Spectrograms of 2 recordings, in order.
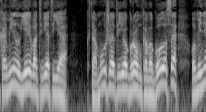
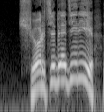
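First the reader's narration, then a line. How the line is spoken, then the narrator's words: Angry yell. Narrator (Russian): заорал я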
